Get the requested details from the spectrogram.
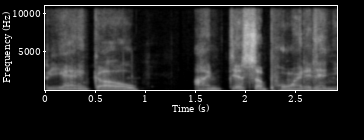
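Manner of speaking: low, hoarse, rasping voice. Retelling how a man tapped his pants and spoke to him, in a raspy voice. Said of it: "with this raspy voice".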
